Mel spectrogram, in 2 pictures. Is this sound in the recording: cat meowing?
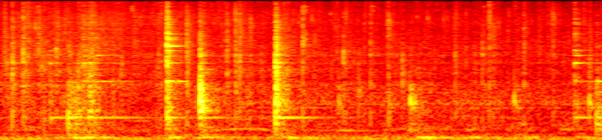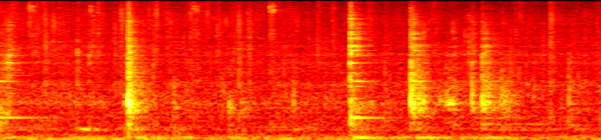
no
